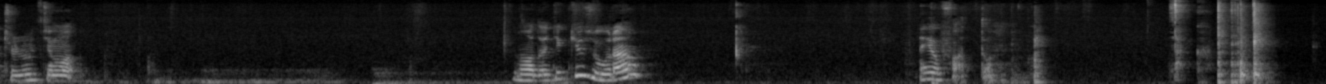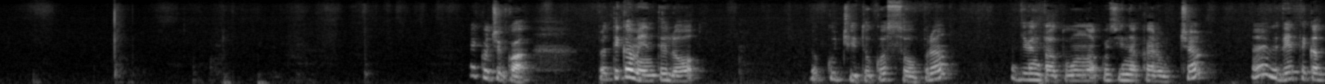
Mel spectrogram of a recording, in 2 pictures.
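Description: A woman speaks calmly close by, in short bursts.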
